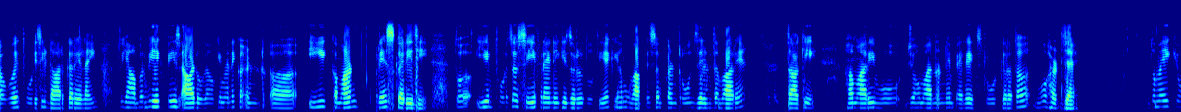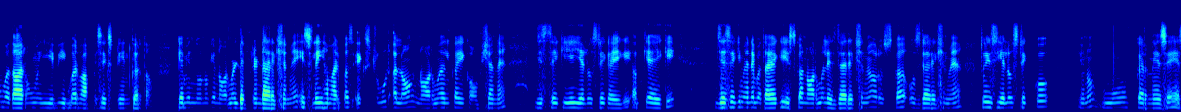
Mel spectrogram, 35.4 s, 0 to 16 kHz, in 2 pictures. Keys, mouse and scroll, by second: 1.2 click, 1.7 middle click, 6.2 alt+middle click, 12.0-13.1 alt+middle drag, 14.2 alt+middle click, 16.5 middle click, 17.8 alt+shift+middle click, 18.8 alt+shift+middle click, 19.7 alt+middle click, 20.6 alt+middle click, 21.6 middle click, 22.9-24.6 drag, 28.3 middle click, 30.2 middle click, 31.1 alt+middle click, 31.4 alt+middle click, 31.9 middle click, 33.0-35.4 drag.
